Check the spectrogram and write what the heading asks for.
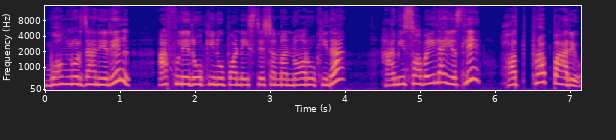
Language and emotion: Nepali, surprised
